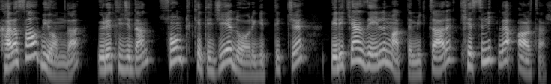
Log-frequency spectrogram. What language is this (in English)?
Turkish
